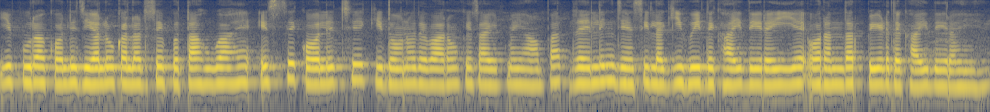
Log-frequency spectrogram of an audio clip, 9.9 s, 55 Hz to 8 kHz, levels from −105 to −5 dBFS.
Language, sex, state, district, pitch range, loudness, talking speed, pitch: Hindi, male, Bihar, Araria, 190-205 Hz, -16 LUFS, 210 wpm, 195 Hz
